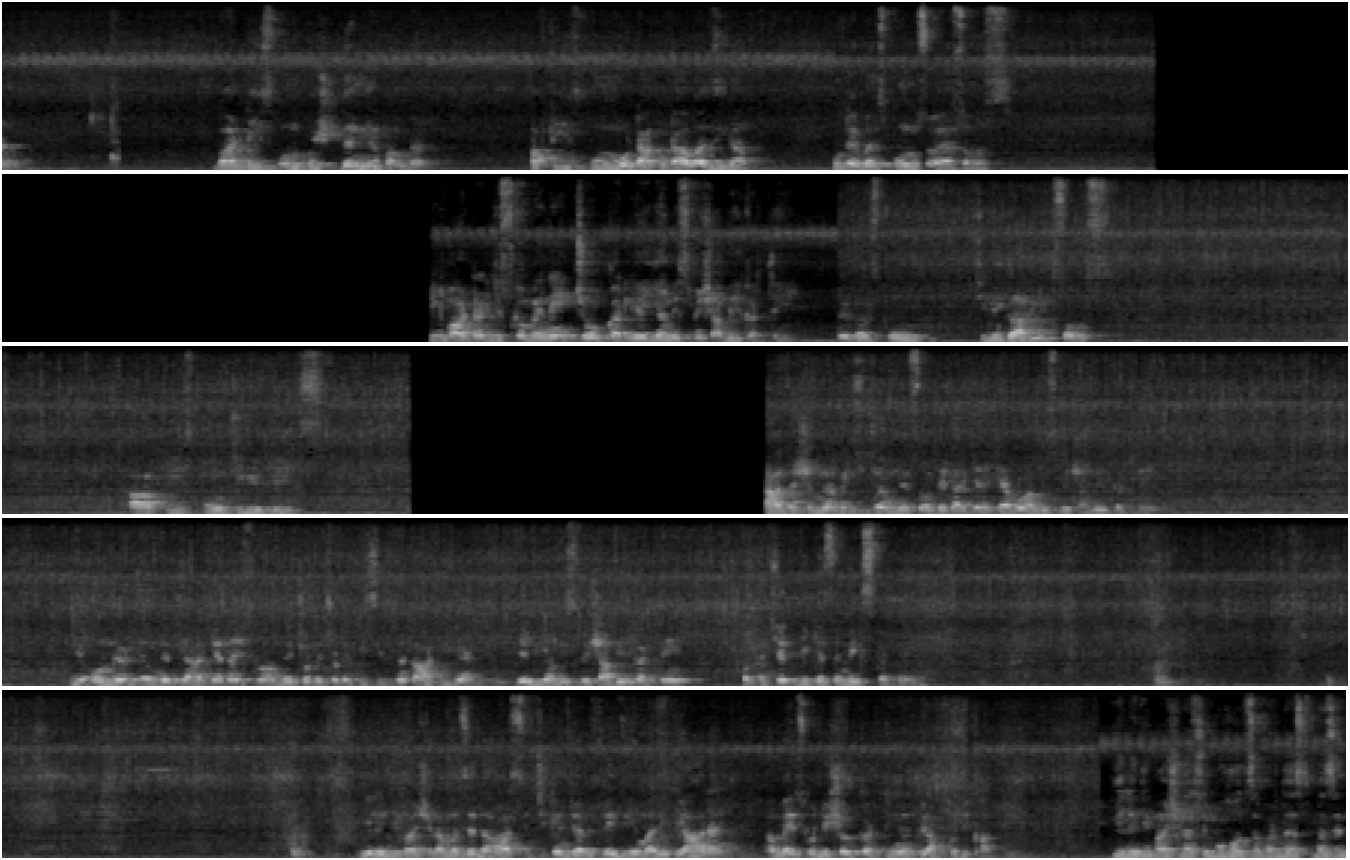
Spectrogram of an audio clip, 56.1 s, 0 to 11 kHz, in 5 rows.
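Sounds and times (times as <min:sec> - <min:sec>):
chicken sizzling in a wok: 0:00.0 - 0:07.5, 0:08.4 - 0:09.6, 0:18.1 - 0:25.9, 0:28.8 - 0:54.2
spatula scraping a pan: 0:41.3 - 0:48.2.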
